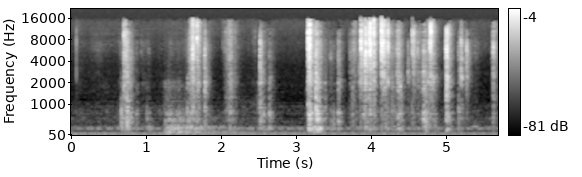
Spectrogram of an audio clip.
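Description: Irregular light clicks and rustles of hands working in the hair, pushing pins into a clip-in ponytail, over a faint steady low hum.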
